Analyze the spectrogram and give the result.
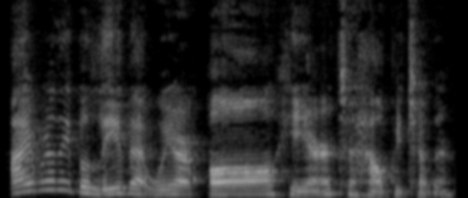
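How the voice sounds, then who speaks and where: A woman's voice: fairly low pitch, big pitch swings, fairly quick, pushed and bright. A middle-aged woman whose first language is Spanish, speaking earnestly and upbeat as a guest in a casual interview. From Mexican family, grew up in Los Angeles.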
